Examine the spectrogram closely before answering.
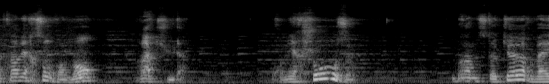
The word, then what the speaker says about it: Dracul: Son père était le dragon, lui était le fils du dragon, et en roumain, ça se prononce Dracul, ou Draculea, ou Dracula.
